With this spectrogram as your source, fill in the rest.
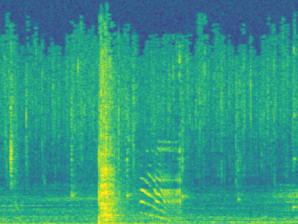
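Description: A wooden door creaks slowly open.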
